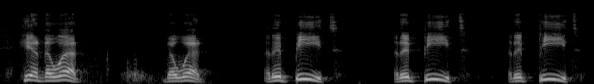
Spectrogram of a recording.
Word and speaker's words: repeat: the word okay here the word the word repeat repeat repeat it's a verb because the syllable here the stress is in the second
